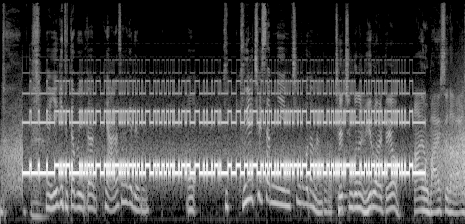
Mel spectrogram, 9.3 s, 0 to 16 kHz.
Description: RTTY (45.45 baud, 170 Hz shift), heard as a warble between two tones, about 830 Hz centre, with speech in Korean. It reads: FLORES POLIGAMO-MONOICAS O BISEXUALES.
